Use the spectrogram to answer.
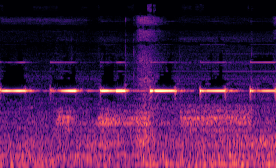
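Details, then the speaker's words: Rapid, repeating high-pitched beeps with a faint second tone from an LTV ventilator in a respiratory care tutorial: the high pressure alarm, described as the second most common alarm. "Probably the second most common alarm you're going to get is the high pressure alarm, and that's going to be"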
